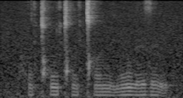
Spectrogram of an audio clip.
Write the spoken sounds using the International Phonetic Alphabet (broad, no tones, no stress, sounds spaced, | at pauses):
f ə̃ ǀʰ ũ ǀʰ ẽ ǀʰ ə̃ n ɪ j ũ l e z e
